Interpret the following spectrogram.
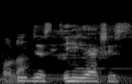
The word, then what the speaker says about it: Bola: Could you just spell it out? Yeah. 'Cause I think you're saying E. Cola? Impura. Bola. Oh, Bola. There's no E. Uh, Or I. Just Bola. he grabs a piece of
